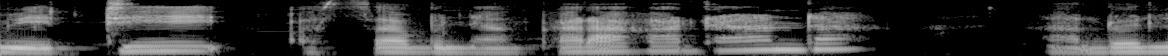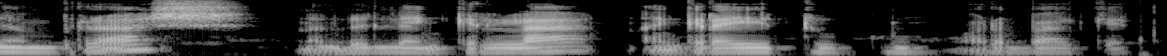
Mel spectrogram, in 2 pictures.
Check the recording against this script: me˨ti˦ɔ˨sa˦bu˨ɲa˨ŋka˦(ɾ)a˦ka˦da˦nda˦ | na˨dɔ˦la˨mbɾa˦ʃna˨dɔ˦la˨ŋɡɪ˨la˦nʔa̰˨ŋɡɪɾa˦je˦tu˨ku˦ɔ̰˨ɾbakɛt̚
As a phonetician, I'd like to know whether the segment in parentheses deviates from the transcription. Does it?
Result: no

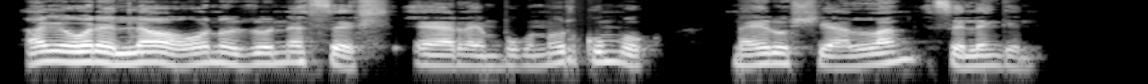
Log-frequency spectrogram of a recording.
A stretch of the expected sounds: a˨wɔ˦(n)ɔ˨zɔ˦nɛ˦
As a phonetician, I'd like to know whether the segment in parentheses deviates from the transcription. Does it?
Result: no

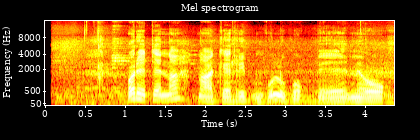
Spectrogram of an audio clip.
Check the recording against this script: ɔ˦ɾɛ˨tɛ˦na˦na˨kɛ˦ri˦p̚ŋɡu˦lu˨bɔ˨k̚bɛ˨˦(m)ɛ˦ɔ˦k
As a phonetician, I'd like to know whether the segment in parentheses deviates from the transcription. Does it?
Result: no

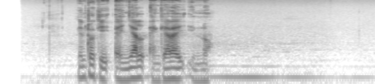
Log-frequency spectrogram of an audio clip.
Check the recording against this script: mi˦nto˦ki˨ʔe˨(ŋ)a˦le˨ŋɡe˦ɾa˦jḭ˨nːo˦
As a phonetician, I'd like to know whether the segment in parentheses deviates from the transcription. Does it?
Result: yes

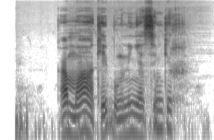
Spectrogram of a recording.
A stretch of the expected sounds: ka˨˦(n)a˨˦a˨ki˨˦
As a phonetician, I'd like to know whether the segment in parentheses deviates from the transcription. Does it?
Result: yes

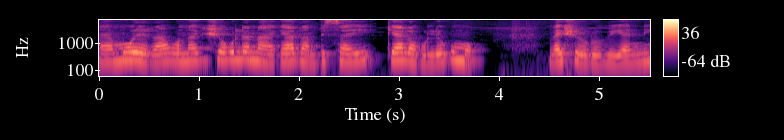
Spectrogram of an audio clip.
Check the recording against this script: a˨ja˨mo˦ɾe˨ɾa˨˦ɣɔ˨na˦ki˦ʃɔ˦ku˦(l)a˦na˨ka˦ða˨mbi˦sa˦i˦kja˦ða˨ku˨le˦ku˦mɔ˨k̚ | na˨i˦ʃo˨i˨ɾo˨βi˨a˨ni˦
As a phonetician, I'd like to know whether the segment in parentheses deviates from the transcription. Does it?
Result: no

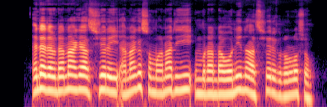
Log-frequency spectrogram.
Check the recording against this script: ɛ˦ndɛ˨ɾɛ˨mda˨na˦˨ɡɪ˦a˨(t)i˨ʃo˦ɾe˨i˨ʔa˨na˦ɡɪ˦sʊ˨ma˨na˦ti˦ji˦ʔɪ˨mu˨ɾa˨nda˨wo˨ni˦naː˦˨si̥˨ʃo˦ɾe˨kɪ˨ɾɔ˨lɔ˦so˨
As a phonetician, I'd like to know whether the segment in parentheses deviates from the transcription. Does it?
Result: yes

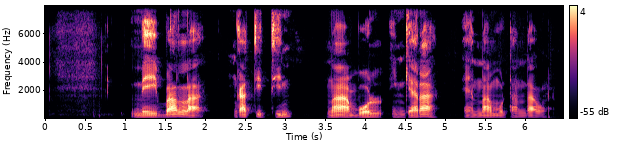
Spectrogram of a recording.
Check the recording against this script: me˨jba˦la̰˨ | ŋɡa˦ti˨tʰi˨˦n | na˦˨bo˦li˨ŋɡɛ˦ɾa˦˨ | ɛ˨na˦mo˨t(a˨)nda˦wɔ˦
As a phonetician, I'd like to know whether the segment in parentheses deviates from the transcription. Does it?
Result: no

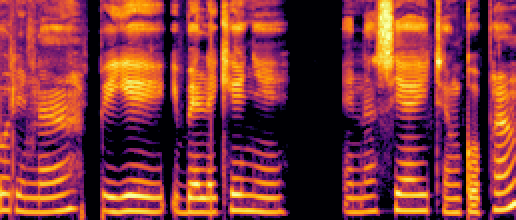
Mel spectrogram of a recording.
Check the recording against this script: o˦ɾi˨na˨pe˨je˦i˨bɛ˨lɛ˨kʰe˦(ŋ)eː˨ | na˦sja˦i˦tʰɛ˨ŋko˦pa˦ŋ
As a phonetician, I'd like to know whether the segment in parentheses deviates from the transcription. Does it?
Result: yes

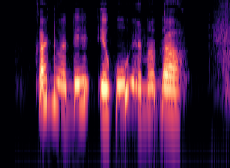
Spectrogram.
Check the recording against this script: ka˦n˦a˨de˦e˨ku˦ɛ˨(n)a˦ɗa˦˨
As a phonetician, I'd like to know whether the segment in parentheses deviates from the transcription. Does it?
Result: no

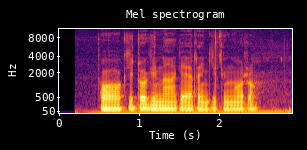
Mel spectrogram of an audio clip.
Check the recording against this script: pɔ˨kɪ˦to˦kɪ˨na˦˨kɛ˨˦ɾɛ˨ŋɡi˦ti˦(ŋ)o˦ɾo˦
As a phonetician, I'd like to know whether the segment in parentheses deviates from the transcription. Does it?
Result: no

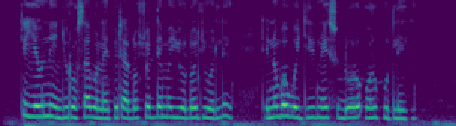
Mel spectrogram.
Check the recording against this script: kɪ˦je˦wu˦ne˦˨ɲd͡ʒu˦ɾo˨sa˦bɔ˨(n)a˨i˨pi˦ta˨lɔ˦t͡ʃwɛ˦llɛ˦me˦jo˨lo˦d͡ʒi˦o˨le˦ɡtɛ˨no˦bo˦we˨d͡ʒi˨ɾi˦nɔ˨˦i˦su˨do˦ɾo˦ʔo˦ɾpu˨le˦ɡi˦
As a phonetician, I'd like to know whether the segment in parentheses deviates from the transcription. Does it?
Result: no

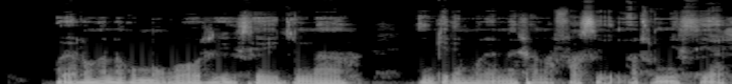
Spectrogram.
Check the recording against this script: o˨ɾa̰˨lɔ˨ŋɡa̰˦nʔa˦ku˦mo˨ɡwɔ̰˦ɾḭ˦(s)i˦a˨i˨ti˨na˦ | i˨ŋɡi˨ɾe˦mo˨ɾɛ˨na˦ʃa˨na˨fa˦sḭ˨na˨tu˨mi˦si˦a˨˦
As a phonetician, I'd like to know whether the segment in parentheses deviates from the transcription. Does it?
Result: no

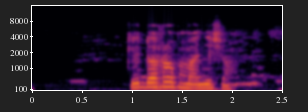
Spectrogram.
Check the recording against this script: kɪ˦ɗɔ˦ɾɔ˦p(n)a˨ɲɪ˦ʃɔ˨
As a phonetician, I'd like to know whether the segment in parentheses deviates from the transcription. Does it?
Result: yes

